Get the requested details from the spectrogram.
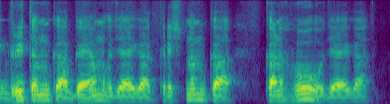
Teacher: तो इसमें ऋितोत में बताया गया है कि शब्द से रही हुई आदि ऋ को अ होता है।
